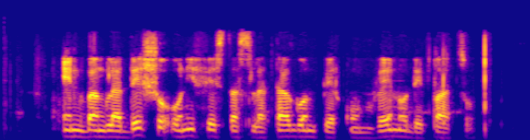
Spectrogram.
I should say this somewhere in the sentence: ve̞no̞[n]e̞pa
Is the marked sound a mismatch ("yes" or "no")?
yes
